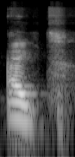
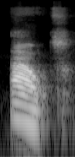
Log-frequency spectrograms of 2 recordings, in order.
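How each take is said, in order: First: The vowel sounds like an 'ay' sound. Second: The vowel is a plain 'ow' sound. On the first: "if you go to the next town, they say eight" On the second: "instead of saying out"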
